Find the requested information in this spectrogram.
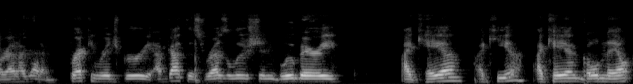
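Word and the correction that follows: açaí: How do you say that? A C A I. – Oh, acai.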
